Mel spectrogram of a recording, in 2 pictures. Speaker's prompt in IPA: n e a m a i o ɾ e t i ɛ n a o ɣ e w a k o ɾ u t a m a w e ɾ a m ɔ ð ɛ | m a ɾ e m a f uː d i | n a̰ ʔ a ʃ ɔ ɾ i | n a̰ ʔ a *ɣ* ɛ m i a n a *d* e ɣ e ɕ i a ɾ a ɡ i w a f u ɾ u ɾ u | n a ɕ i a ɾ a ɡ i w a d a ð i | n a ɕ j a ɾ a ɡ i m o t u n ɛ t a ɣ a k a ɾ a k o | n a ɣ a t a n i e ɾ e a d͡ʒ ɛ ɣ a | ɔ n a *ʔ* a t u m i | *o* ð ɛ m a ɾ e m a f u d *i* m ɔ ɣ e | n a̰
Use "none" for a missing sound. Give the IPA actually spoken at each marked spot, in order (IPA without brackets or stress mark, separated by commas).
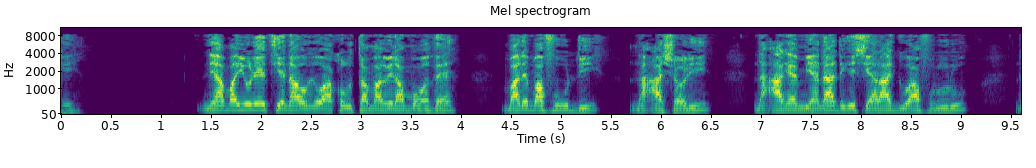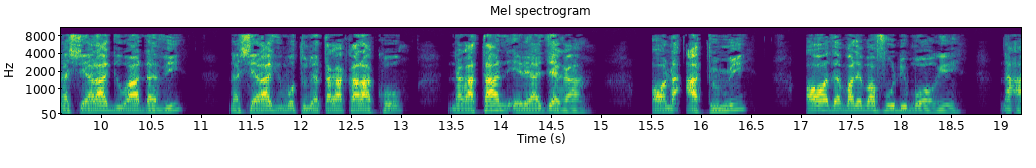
ɣ, d, ʔ, ɔ, i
